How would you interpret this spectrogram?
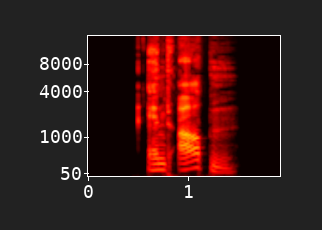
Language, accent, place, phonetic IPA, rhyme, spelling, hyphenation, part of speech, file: German, Germany, Berlin, [ɛntˈʔaːɐ̯tn̩], -aːɐ̯tn̩, entarten, ent‧ar‧ten, verb, De-entarten.ogg
- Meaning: degenerate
